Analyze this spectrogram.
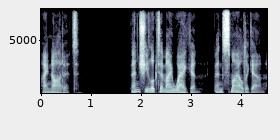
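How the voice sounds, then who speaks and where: A man reading a story aloud in the first person, in a slow, measured and expressive way. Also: lowish voice, dry recording, clean studio sound. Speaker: podfic reader.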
